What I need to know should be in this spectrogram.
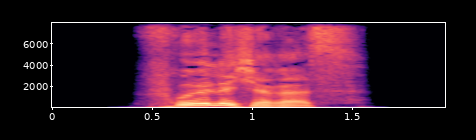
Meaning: strong/mixed nominative/accusative neuter singular comparative degree of fröhlich
- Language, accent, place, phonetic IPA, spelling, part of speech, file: German, Germany, Berlin, [ˈfʁøːlɪçəʁəs], fröhlicheres, adjective, De-fröhlicheres.ogg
